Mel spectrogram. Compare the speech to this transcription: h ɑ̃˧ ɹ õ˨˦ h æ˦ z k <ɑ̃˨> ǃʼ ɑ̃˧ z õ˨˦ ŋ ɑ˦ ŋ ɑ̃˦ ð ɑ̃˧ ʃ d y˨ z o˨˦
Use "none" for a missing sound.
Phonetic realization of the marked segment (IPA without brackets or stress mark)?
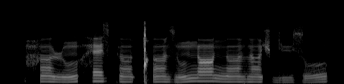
ɑ̃˧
